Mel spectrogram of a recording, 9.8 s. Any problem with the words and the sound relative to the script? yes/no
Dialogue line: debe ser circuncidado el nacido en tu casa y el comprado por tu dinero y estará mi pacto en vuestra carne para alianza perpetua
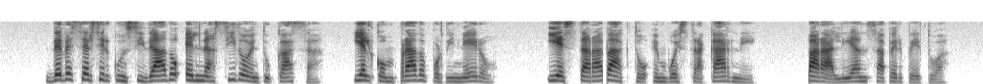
yes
